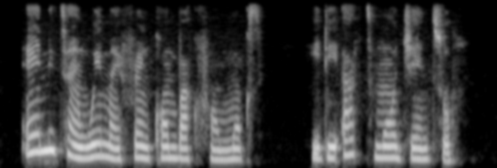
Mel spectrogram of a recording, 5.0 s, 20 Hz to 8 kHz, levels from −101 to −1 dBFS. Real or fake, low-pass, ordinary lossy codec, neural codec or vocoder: real; 7.2 kHz; none; none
